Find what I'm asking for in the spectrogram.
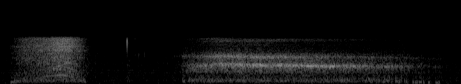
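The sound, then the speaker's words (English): Deep breathing during a guided relaxation exercise: two airy, breathy swells with no speech, a short one and then a long, steady, hushed stream of breath that slowly fades. “let's take a deep breath together and relax.”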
